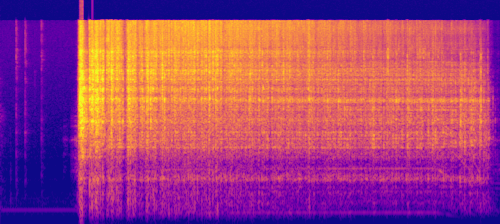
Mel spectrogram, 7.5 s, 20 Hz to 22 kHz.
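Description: Thermomix TM6 running at speed 10, its blades grinding pieces of dark chocolate into fine powder: a loud noisy grind full of rapid clicks. It starts abruptly about a second in, loudest at the start, and cuts off shortly before the end.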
